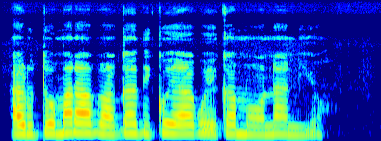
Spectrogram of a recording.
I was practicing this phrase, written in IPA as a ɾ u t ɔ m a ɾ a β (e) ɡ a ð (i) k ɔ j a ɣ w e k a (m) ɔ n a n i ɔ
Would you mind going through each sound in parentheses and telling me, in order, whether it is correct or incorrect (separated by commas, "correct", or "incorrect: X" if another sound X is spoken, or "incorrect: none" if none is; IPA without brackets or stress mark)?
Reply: incorrect: a, correct, correct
